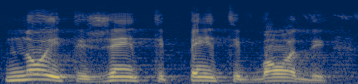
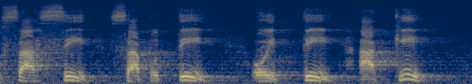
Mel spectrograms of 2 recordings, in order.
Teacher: termina com o som de I, mas que não é pronunciado de forma forte no final, não é tônico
